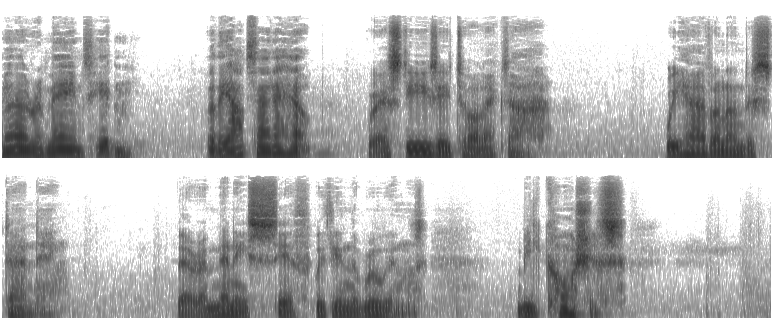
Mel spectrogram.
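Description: A man speaks calmly in a deep voice, close by.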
